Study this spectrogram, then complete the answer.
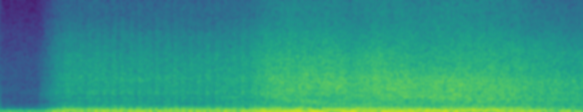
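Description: Drag racing cars, an Oldsmobile against a Ford Mustang, launch and accelerate at an Indianapolis strip, with a loud engine roar that starts abruptly and climbs steadily in pitch while the revs build, close and dominant.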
